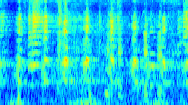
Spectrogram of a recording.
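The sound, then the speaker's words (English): A flock of geese honking loudly and repeatedly at a pier, overlapping calls in an irregular, clamorous chorus that stays continuous throughout. “The horde, the goose horde.”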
